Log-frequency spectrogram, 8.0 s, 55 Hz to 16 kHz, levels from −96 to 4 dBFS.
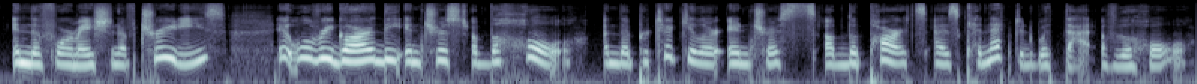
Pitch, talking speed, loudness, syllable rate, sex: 240 Hz, 205 wpm, -20 LUFS, 5.9 syllables/s, female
